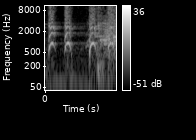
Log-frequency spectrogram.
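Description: A man imitates a dog barking, giving four short, yelping woofs in a quick uneven series, loud and close with no other sounds around them.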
